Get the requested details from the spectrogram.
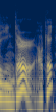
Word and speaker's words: endure: 所以 during endure 哦，注意那个发音是 endure，OK？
